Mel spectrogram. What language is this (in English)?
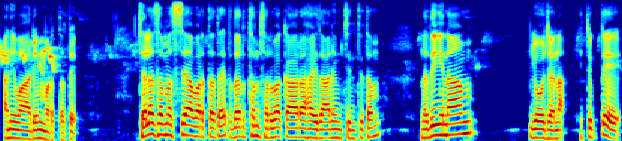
Sanskrit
